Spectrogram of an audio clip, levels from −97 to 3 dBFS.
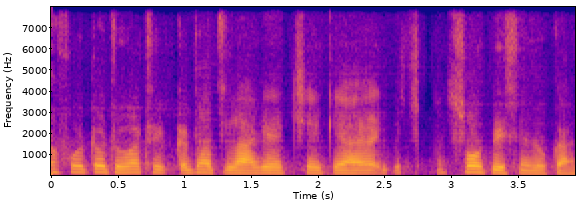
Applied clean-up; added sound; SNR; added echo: neural separator model SepFormer DNS4.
